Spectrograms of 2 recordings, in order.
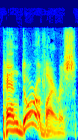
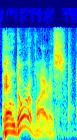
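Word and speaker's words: Pandoravirus: Even a panda virus. – Not a panda virus, man. Pandovirus. – It's actually, I mispronounced, it's a Pandora. P-A-N-D-O-R-A. Pandora virus. Pandora virus.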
